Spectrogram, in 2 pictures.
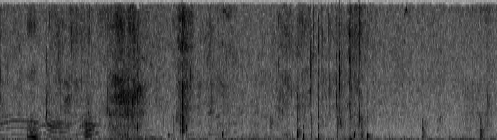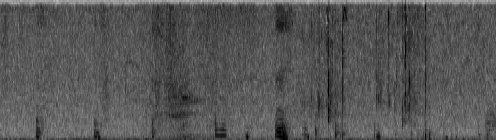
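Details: Newborn Weimaraner puppies, some less than an hour old, from a litter of seven (four males, three females), give thin, high squeaks and whimpers, several calling in short overlapping bursts.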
